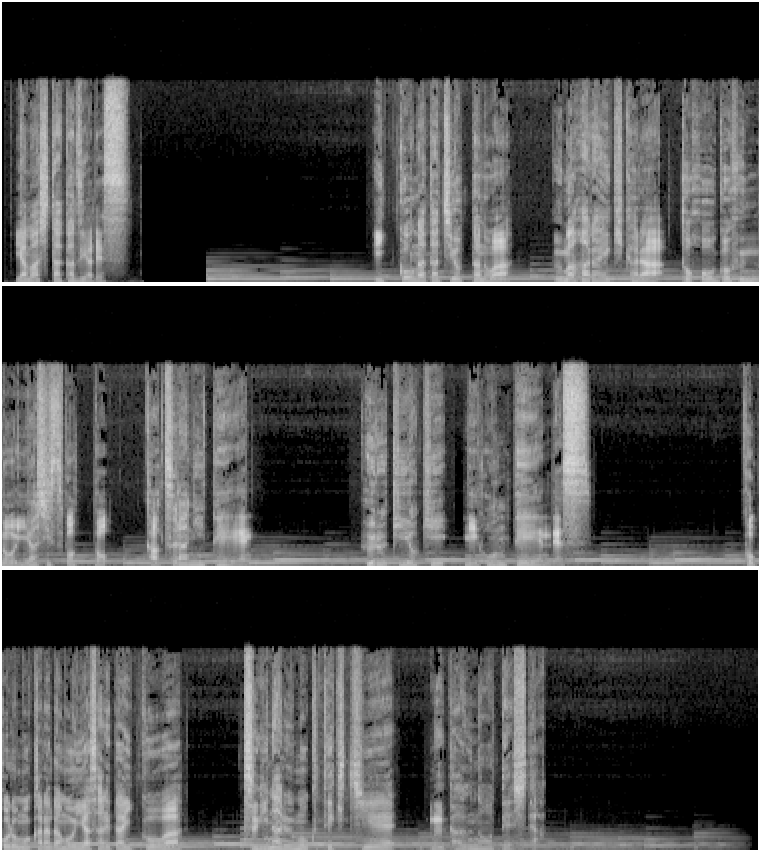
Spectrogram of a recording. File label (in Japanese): ノーマル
